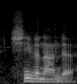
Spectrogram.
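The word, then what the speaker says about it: Sivananda: a student of yoga yoga yes and it's pronounced shivananda shivananda yoga yes shivananda yoga for me represents you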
